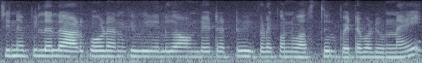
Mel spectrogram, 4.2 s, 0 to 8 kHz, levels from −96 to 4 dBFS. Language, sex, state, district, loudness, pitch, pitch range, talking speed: Telugu, female, Telangana, Karimnagar, -19 LUFS, 215 Hz, 205-225 Hz, 155 wpm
